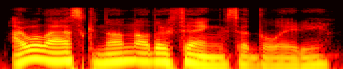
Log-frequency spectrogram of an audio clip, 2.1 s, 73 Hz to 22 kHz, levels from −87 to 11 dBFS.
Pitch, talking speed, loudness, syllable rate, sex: 120 Hz, 250 wpm, -16 LUFS, 5.6 syllables/s, male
